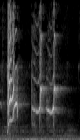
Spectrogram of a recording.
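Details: Natural-setting bulbul, locally called cucak ranting: one loud harsh, rising squeak followed by a few thin whistled, slightly wavering notes over a soft low rumble.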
